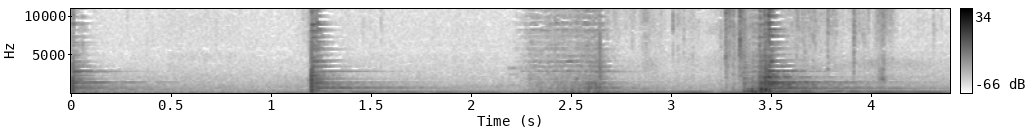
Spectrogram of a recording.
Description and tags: Metal grid being hit MORPHAGENE
A metal grid on the ground being touched and hit. un-normalized version
ambient, metal, morphagene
